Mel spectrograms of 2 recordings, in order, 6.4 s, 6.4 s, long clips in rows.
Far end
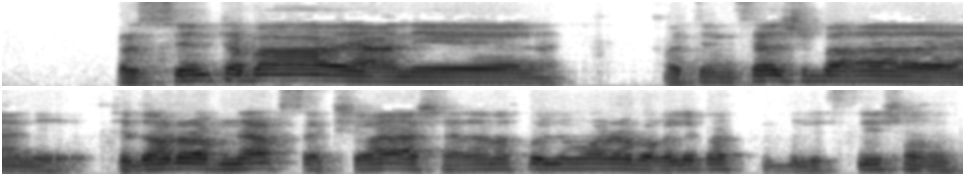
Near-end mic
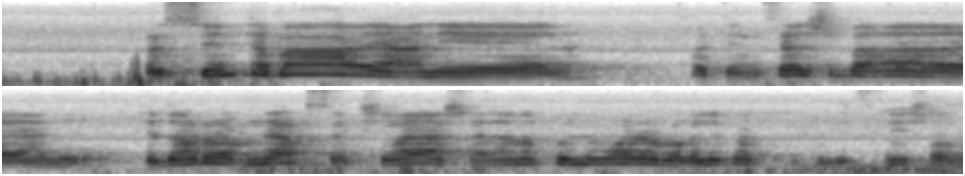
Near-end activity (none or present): none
